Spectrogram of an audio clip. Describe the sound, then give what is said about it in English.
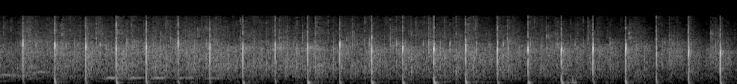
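A church audience applauds its senior pastor in a morning service, a dense wash of many hands clapping with sharp, evenly spaced claps standing out in a regular rhythm throughout, with no talking. “Can we, can we clap for our senior pastor this morning?”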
